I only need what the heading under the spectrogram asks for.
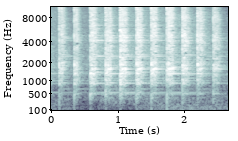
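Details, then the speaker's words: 2017–18 Toyota Hilux single cab: sharp ringing metallic clanks as the suspension is rocked, from both broken suspension brackets. "Fazendo uma revisão aqui, barulho na suspensão. Barulho de suspensão, tração, motor fraco. Sabe o que era barulho de suspensão?"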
